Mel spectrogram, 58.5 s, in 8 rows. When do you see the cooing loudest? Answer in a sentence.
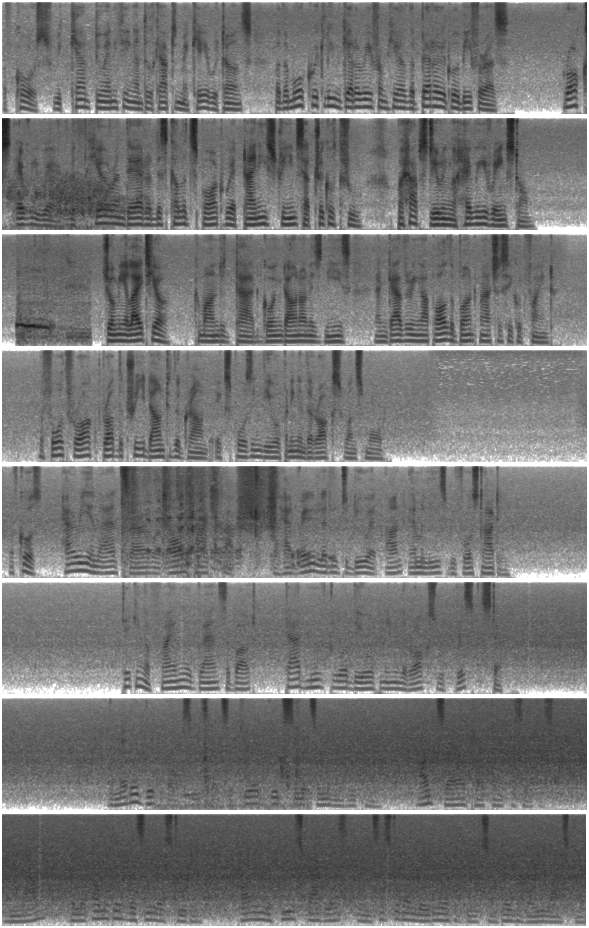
The volume of the cooing peaks at 15 seconds.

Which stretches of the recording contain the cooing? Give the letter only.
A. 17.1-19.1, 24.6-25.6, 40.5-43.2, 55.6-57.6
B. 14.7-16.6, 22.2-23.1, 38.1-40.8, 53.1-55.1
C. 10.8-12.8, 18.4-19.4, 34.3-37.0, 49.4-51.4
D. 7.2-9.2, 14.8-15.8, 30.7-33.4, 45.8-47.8
D.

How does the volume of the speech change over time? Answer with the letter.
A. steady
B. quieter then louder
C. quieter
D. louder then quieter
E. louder
C.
